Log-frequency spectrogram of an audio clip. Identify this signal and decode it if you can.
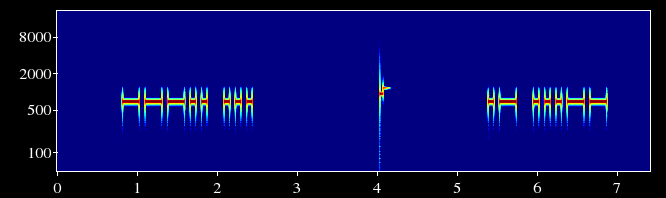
Morse code, heard as a keyed tone, about 17 wpm, 700 Hz. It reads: 8 S A 3
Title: Single-Letter Single-Number 17wpm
